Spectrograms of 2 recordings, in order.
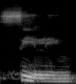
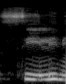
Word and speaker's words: ceiling: Now we have cabin ceiling. Well, they are different. Cabin is pronounced with K. Cabin. And ceiling is with S.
